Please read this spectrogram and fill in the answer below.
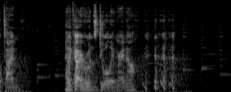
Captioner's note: laughs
